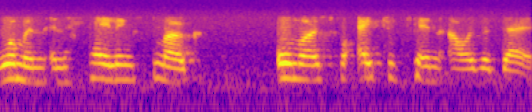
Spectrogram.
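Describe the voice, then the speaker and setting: A woman talks in a South African accent. Her pace is fairly slow. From South Africa, rural Zulu. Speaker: company founder. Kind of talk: interview.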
